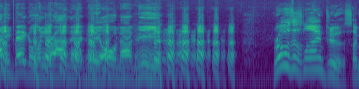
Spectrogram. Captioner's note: laughter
